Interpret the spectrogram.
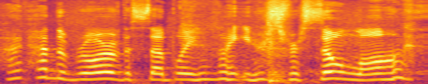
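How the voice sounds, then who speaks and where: An actress playing a sensible, slightly bossy young city woman in a radio play, brisk and explanatory. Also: high-pitched, steady tone, a bit bright, slight background noise.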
